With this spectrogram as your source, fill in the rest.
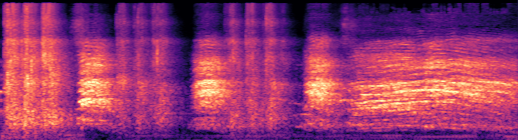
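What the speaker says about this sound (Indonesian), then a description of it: "Tepuk semangat." Schoolchildren in a classroom perform a spirit clap chant, loud rhythmic group clapping mixed with shouted chanting in bursts, ending in a sustained cheer and shout from the whole class.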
